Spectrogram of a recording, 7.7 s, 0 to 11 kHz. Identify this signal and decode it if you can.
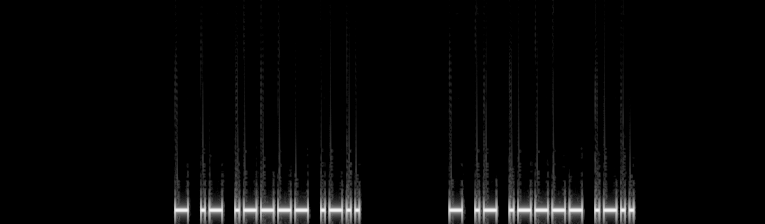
Morse code, heard as a keyed tone, about 28 wpm, 700 Hz. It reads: TA1L TA1L
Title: DXCC-100 Call Signs - 4 Characters - Repeated 2x - 28wpm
